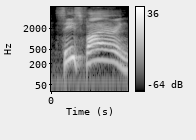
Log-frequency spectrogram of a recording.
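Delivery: drawn-out, high, loud battle order; shouted command. Acted. Officer calling a ceasefire to troops, loud and slow. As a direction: bellow the order across the field.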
